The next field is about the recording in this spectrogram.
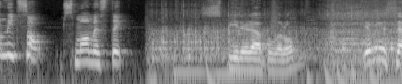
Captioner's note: blender rumbling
